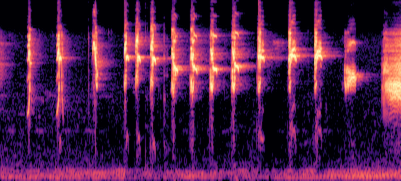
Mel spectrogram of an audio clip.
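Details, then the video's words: Insistent long-tailed shrike singing as a provocation for other shrikes: a steady series of about fourteen sharp, high chip notes that speeds up, then ends in a harsh rasp. "Apapun Cendet nya AKAN LANGSUNG MERESPON dan NYAUT lanjut GACOR dengan pancingan Cendet ngotot ini"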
